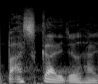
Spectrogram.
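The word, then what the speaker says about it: Pascal: 프랑스 사람들은 좀 경음을 발음해요. 그래서 파스칼이죠, 사실은.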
